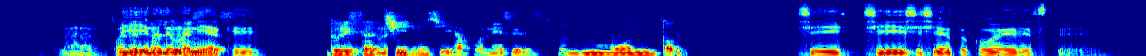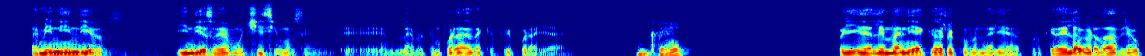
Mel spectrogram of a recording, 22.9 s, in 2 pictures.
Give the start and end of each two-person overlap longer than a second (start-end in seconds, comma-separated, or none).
1.1-2.4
